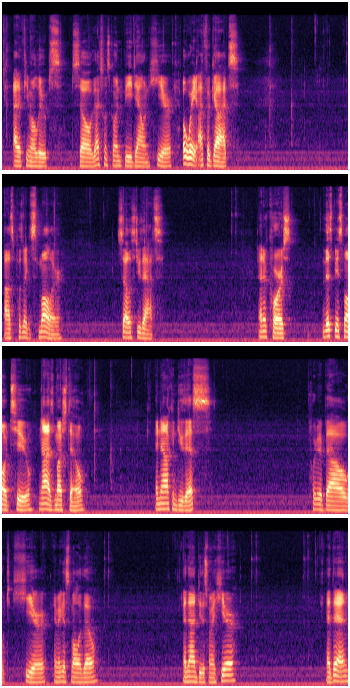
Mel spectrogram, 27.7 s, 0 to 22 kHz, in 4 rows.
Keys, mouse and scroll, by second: 0.1 shift+middle click, 1.7 ctrl+r, 4.6 ctrl+z, 5.3 middle click, 6.8 click, 7.6 shift+click, 8.6 ctrl+KP_Add, 8.9 KP_1, 9.7 s, 11.8 a, 12.4 alt+shift+click, 13.1 s, 15.1 a, 15.3 a, 15.6 shift+middle click, 16.8 ctrl+r, 21.7 s, 24.9 ctrl+r.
